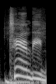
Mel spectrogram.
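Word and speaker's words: Thandie: Sally Field, Ethan Hawke, Tandy Newton. Sorry for 4 hours calling you Sandy.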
